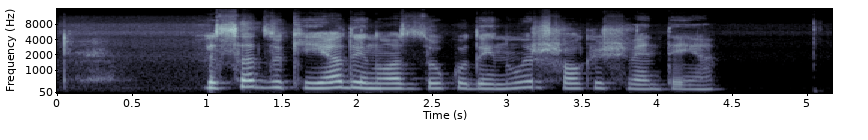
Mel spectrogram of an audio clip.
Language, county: Lithuanian, Vilnius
